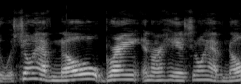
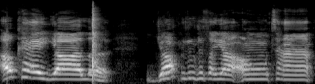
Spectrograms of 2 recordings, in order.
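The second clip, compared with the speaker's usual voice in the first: raised, louder voice to break it up; loud call-out; 4 semitones higher, 9 dB louder than usual. Retold or imitated. Speaker cutting off friends in the car, loud call-out. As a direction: call over them to stop. Calling out loud to stop them.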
